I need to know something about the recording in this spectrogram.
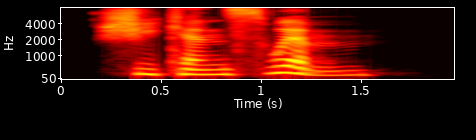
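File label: "She can swim", English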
